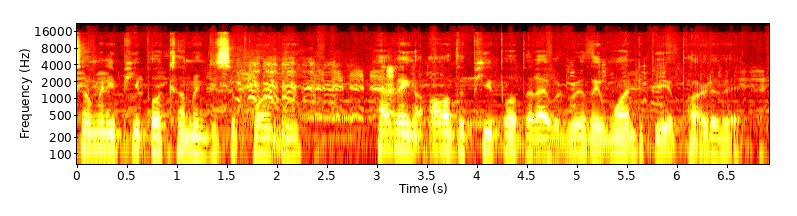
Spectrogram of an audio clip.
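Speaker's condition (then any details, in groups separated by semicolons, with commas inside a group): Cerebral palsy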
